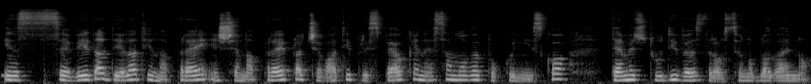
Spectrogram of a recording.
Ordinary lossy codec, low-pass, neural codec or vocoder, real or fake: none; 19.8 kHz; vocoder, 48 kHz, 128 mel bands, Vocos; fake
